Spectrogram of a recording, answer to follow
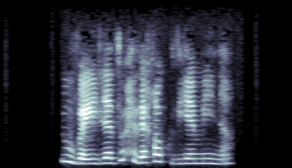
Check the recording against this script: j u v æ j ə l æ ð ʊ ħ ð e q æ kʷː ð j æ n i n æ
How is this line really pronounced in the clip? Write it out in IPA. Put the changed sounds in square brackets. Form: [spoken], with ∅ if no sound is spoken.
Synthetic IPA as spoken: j u v æ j ə [lː] æ ð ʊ ħ ð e q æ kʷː ð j æ [m] i n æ

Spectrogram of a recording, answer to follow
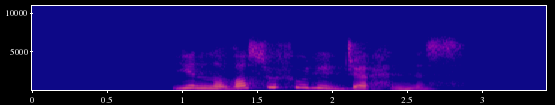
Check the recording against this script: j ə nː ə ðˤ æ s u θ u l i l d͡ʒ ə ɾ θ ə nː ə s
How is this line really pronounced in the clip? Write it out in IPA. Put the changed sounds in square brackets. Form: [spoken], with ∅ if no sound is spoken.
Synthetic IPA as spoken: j ə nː ə ðˤ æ s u θ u l i l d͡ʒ ə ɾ [ħ] ə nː ə s

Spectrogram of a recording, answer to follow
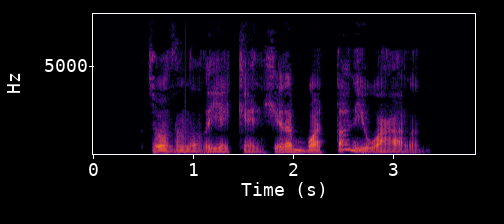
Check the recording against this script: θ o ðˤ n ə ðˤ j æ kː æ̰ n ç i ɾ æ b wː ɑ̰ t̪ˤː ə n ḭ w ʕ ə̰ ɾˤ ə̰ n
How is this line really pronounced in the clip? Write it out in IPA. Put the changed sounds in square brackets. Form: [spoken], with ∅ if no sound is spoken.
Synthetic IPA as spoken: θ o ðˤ n ə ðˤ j æ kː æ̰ n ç i ɾ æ b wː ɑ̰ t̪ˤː [ɑ] n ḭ w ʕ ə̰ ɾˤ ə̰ n

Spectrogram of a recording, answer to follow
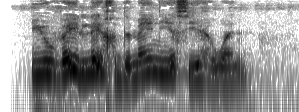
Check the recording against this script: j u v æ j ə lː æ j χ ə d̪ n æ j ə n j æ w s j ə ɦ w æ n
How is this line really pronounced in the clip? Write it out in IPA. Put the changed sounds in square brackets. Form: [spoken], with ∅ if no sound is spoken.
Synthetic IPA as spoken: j u v æ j ə lː æ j χ ə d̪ [m] æ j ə n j æ [∅] s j ə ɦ w æ n

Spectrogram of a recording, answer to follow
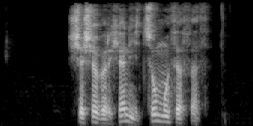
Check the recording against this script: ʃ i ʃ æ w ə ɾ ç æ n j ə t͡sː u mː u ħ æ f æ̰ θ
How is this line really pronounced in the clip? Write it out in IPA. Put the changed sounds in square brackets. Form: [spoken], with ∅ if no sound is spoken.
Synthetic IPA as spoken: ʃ [æ] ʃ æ [v] ə ɾ ç æ n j ə t͡sː u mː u [θ] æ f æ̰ θ

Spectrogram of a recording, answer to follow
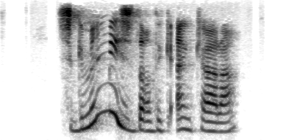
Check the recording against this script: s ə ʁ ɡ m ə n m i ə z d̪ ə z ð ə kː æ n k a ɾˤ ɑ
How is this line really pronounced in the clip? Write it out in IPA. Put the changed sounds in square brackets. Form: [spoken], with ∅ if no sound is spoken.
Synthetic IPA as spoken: s ə [∅] ɡ m ə n m i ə z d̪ ə [ʁ] ð ə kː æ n k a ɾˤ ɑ

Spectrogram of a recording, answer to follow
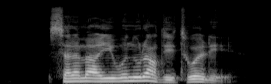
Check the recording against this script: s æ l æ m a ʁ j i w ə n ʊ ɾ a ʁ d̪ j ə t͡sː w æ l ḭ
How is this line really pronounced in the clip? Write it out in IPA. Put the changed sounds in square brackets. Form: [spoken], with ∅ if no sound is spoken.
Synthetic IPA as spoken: s æ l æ m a ʁ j i w ə n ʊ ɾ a ʁ d̪ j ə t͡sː w æ l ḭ

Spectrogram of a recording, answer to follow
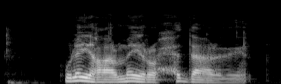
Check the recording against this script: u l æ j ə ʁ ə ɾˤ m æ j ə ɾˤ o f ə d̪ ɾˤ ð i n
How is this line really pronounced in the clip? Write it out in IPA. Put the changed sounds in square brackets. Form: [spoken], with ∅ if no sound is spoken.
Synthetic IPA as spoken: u l æ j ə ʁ ə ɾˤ m æ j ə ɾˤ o [ħ] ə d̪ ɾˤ ð i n

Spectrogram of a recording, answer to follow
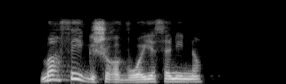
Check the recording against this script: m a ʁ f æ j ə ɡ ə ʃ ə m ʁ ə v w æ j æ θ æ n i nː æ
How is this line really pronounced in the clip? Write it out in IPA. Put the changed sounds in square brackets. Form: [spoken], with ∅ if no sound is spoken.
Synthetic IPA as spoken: m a ʁ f æ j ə ɡ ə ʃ ə [∅] ʁ ə v w æ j æ θ æ n i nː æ

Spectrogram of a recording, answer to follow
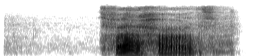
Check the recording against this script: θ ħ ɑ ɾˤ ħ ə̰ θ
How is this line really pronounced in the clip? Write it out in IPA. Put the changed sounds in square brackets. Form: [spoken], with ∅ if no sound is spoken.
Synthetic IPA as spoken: θ [f] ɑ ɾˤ ħ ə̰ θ

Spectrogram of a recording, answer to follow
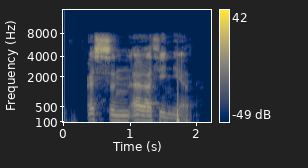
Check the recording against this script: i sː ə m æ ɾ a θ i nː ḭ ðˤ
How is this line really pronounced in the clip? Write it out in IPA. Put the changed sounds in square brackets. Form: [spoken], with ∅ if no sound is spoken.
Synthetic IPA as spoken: [æ] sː ə [n] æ ɾ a θ i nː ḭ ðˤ

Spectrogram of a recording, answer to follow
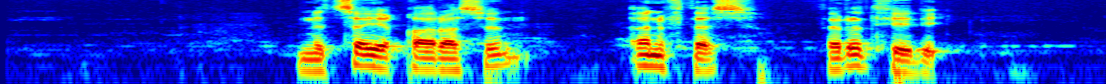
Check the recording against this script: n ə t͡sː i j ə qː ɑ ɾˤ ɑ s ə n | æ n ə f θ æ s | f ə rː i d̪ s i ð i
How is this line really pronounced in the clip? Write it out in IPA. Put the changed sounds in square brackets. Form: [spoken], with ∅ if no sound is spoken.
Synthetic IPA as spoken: n ə t͡sː [æ] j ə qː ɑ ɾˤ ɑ s ə n | æ n ə f θ æ s | [θ] ə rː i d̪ [θ] i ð i

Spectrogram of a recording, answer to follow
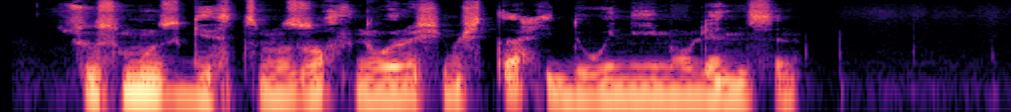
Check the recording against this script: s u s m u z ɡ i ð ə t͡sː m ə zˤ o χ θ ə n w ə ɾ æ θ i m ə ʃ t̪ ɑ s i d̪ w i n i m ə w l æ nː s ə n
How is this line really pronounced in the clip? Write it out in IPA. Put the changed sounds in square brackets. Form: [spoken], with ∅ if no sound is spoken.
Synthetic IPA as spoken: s u s m u z ɡ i [θ] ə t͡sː m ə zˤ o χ θ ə n w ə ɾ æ [ʃ] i m ə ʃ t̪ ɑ [ħ] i d̪ w i n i m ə w l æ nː s ə n

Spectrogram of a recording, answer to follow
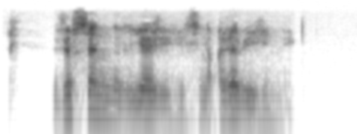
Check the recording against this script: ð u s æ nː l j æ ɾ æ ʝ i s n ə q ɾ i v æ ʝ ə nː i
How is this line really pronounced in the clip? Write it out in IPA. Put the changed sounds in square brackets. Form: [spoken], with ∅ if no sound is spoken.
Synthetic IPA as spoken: ð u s æ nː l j æ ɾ [i] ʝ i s n ə q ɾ [æ] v [i] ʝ ə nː i

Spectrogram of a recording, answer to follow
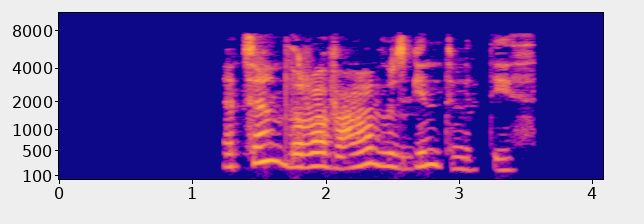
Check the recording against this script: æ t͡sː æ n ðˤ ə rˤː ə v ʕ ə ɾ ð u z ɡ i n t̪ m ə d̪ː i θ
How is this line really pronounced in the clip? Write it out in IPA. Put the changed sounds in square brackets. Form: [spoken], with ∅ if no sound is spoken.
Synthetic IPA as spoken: æ t͡sː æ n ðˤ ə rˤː [ɑ] v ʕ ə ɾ ð u z ɡ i n t̪ m ə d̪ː i θ

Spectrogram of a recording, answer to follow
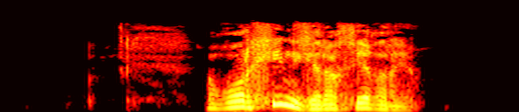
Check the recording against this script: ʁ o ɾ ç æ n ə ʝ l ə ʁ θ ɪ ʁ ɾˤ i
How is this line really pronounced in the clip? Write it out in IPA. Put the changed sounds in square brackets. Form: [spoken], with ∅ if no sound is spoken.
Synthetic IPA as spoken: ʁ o ɾ ç [i] n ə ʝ [ɾ] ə ʁ θ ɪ ʁ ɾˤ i

